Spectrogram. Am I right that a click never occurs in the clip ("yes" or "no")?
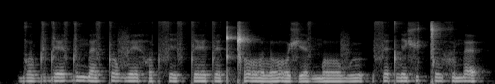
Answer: no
